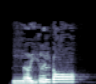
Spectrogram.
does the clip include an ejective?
no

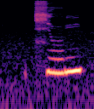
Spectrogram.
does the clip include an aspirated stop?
no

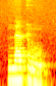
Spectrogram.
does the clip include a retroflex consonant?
yes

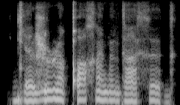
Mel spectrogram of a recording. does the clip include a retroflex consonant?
yes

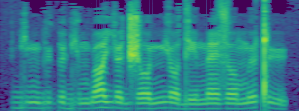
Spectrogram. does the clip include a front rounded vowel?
yes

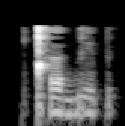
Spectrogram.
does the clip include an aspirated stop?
yes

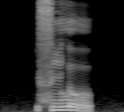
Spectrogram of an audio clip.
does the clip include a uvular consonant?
no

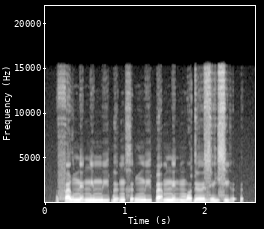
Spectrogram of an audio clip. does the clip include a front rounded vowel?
no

